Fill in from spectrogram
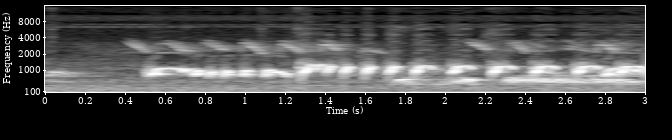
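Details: Zebra dove lure call meant to make other zebra doves answer, given as fast, rolling staccato coos in repeated runs with a lower purring undertone, high chirps above, and constant background hiss.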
